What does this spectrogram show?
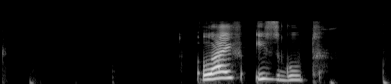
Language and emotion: Russian, neutral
